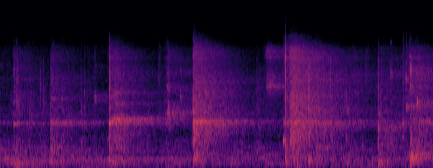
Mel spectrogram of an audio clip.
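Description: Badminton racket strings striking a shuttlecock in a fast rally, about four sharp hits spaced a second or so apart, each ringing briefly in the hall.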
